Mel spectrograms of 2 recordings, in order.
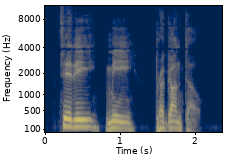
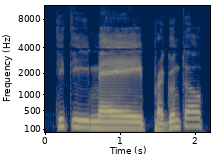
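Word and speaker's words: Tití Me Preguntó: So in Ohio, they would say, titty me pregunto. – Right. – But that's not how it's pronounced, right? Because it's Spanish. So it's more like something like titi me pregunto.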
